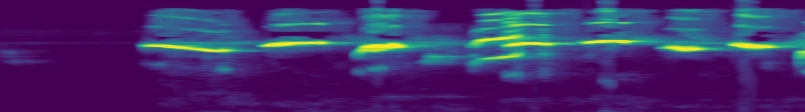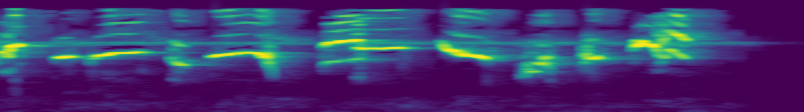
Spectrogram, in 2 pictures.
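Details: Oriental magpie-robin, kept as an ornamental bird, giving a song described as competitive singing: a rapid, varied run of clear whistled and slurred notes, some rising and some falling, with brief buzzy inflections in one continuous burst.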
